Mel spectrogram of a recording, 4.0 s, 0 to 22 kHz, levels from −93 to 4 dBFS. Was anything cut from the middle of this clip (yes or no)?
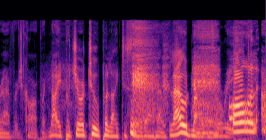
no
